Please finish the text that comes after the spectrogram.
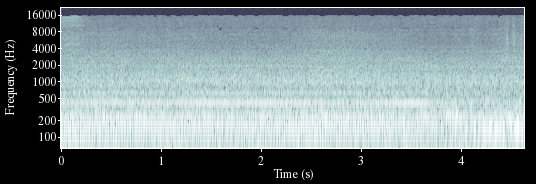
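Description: A twin-turbocharged Audi R8 engine runs with a steady, deep, rumbling drone at close range. The tone holds even and continuous, with only a slight swell near the end and no sharp revs.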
